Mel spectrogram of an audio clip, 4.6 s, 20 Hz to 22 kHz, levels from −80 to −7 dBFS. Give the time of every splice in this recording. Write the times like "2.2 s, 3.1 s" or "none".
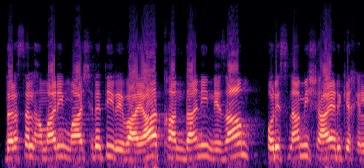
2.0 s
